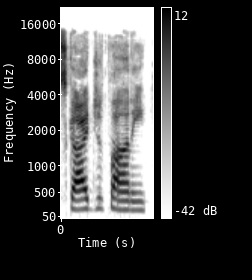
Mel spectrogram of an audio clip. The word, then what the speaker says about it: Skye Jethani: And we're talking about Luke Bobo's book that he wrote along with Skye Jethani. Am I saying his name right, by the way? That's, that's correct.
